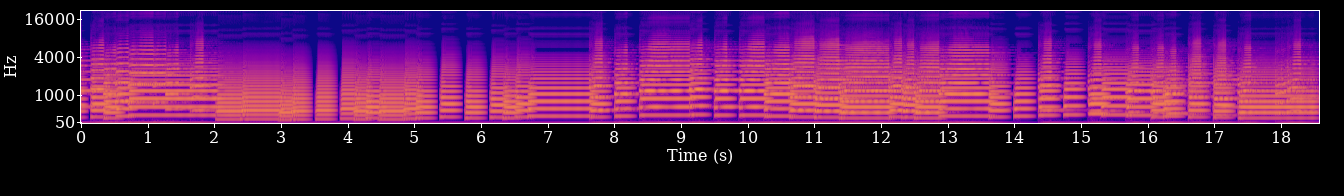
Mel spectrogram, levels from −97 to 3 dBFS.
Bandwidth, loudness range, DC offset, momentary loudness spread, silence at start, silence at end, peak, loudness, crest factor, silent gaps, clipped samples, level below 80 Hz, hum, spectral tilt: over 20 kHz; 4 LU; 0.2%; 6 LU; 0 s; 0 s; -12 dBFS; -27 LUFS; 16 dB; none; under 0.1%; -74 dBFS; none; -2.5 dB/octave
